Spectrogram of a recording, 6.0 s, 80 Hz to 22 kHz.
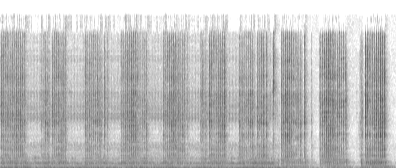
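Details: Navien CR-A 240 tankless gas water heater installed 2010, drained and filters cleaned: repeated sharp clicking about 1.5 per second over a steady hiss, apparently from the inlet flow adapter/flow adjustment valve pipe; cause not confirmed.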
